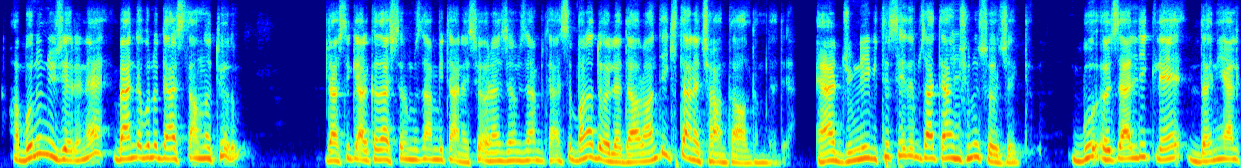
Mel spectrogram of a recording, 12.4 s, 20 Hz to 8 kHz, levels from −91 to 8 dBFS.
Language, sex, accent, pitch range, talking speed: Turkish, male, native, 145-195 Hz, 155 wpm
